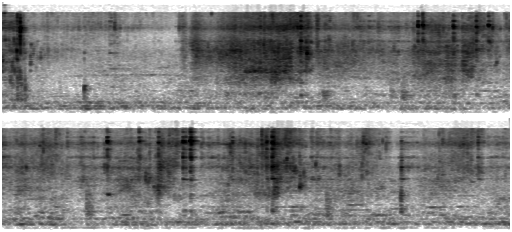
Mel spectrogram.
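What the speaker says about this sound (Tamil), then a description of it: "இப்போ தண்ணி ஊற்றிட்டு நல்லா அலசிக்கிறலாம்." Green gram being rinsed by hand in water in a home kitchen, giving a steady close sloshing and dripping with small splashes throughout, no talk over it.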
